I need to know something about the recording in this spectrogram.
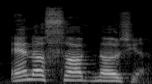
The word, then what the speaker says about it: anosognosia: It starts with an A, but it's pronounced with an eh sound. Okay. Anosognosia.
